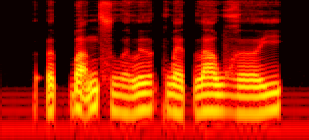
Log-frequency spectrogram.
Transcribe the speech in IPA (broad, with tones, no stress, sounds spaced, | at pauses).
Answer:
ʔ ə˨˩ t̚ ɓ a̰˧˥ n s ṳ˨˩ ə̯ l ɨ˨˦ ə̯ k w ɛ˨˩ t̚ l a˧ w ɣ əː˨˦ j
